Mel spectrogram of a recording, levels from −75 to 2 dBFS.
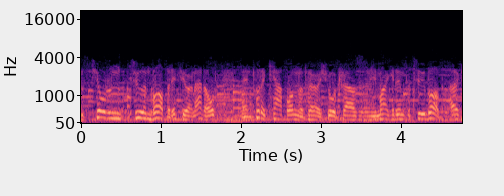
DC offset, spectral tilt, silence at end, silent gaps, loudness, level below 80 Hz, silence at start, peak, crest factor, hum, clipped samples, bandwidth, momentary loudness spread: under 0.1%; -11 dB/octave; 0 s; none; -17 LUFS; -46 dBFS; 0 s; -2 dBFS; 14 dB; none; under 0.1%; 4.3 kHz; 3 LU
